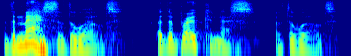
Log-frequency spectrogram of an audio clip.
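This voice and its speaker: A man's voice: medium pitch, expressive, normal speed, creaky, darkish tone. A man preaching a sermon to a congregation in an emphatic manner, using rhetorical questions and repetition. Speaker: preacher, church leader. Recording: reverberant hall sound.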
